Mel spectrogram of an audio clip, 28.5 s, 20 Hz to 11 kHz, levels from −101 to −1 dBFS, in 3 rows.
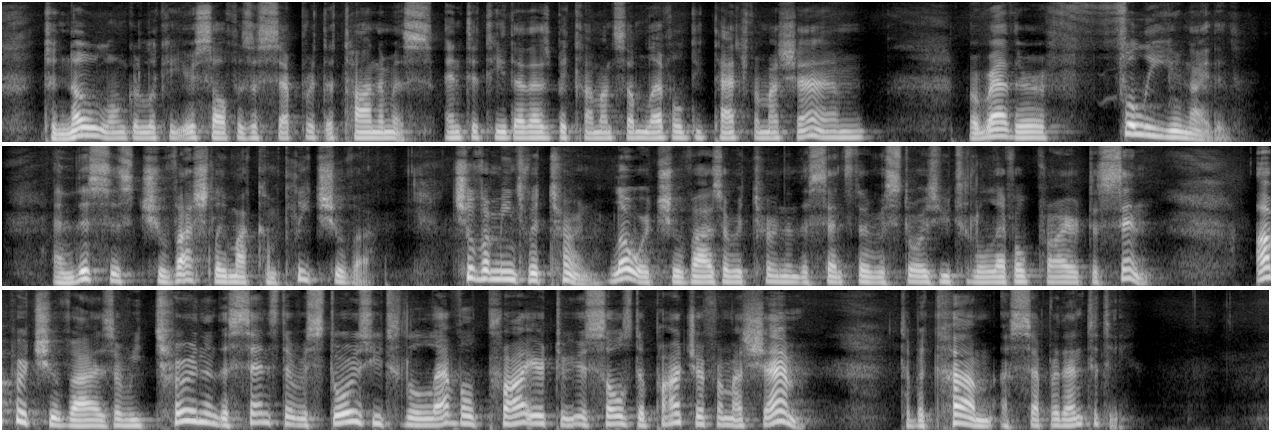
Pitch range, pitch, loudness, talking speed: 130-165 Hz, 135 Hz, -24 LUFS, 165 wpm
